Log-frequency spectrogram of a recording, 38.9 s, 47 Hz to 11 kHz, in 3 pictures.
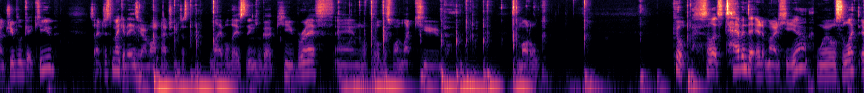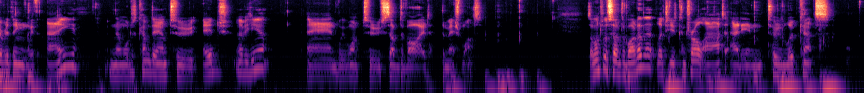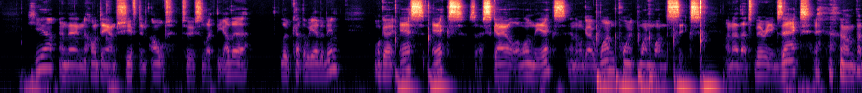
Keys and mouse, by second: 0.8-3.0 drag, 3.9 click, 4.1-7.5 drag, 5.2 BackSpace, 5.4 BackSpace, 8.6 KP_1, 9.5 shift+middle drag, 10.1 Tab, 12.8 a, 13.4 shift+middle click, 15.7-19.1 drag, 19.8 shift+middle click, 20.2 a, 20.4 a, 20.7 shift+middle click, 22.7 ctrl+r, 24.4 ctrl+r, 27.1 alt+shift+click, 31.7 s.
